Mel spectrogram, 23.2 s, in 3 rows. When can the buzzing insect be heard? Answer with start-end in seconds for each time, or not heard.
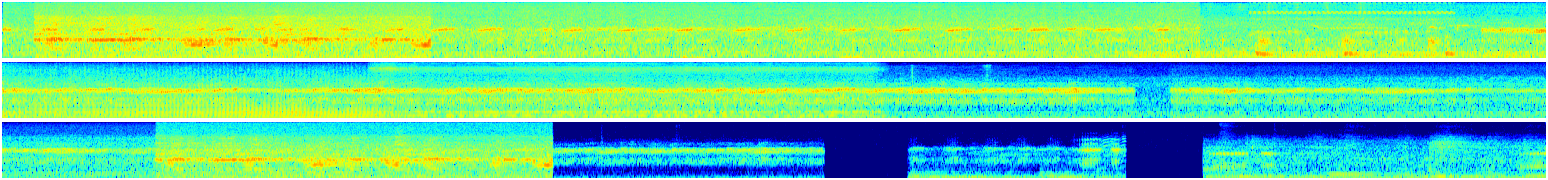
5.5-12.2.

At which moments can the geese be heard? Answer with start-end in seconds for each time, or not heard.
0.1-2.1, 16.2-18.2.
